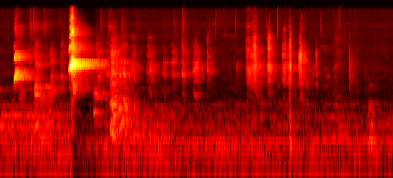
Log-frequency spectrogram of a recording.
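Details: Pet dogs playing together, a Bichon-Schnauzer mix and Korean Jindo dogs; a short high whine near the start, then a sharp yelp sliding into a drawn-out whine, followed by quieter scuffling, clicks and faint rustling.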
